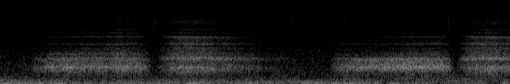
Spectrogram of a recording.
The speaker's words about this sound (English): Someone else was breathing, very softly, behind the wall at the top of the steps.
